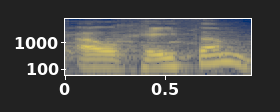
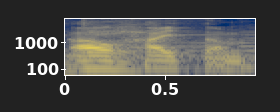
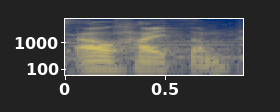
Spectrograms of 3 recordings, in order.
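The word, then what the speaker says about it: Alhaitham: I I know they say Alhayam, but it's pronounced Alhytham.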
